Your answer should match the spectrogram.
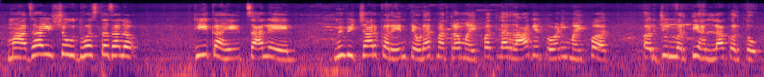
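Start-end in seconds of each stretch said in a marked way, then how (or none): none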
